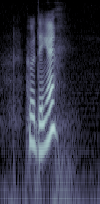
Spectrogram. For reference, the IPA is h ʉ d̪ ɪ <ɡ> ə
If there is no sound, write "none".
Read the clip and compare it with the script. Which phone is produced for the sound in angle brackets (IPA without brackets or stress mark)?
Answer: ŋ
